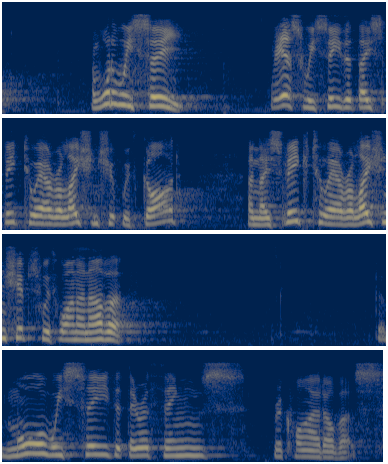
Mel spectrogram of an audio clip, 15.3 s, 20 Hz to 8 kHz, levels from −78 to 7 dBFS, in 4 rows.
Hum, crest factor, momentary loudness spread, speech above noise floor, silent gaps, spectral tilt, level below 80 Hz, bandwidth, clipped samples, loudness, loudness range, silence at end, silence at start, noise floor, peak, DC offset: none; 20 dB; 14 LU; 44 dB; none; -9.5 dB/octave; -78 dBFS; 5.8 kHz; under 0.1%; -28 LUFS; 5 LU; 0 s; 0 s; -71 dBFS; -10 dBFS; under 0.1%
